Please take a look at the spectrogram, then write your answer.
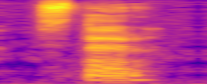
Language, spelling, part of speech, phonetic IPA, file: Polish, ster, noun, [stɛr], Pl-ster.ogg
